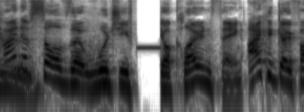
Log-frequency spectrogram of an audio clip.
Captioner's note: beep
